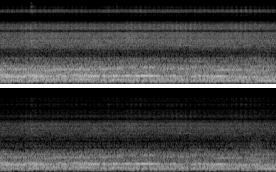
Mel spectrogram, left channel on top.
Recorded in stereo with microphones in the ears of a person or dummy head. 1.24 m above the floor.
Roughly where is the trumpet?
No trumpet in this recording.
